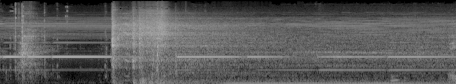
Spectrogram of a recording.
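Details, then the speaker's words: Buick Century engine after lower intake gasket repair for coolant leaking into oil, fresh oil and fluids: door chime, starter turns and engine fires promptly into a smooth, even idle with a steady low hum; normal start and idle. "purred like a kid"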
